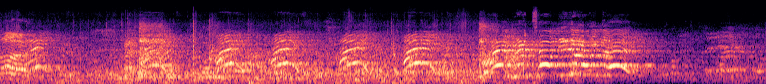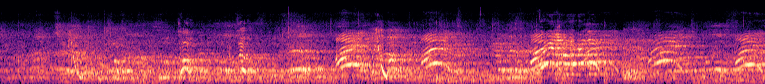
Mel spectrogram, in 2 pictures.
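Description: Bare feet squeak and shuffle quickly on a mat.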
